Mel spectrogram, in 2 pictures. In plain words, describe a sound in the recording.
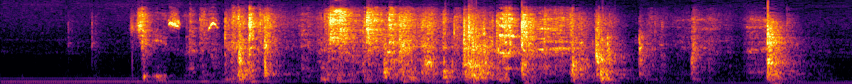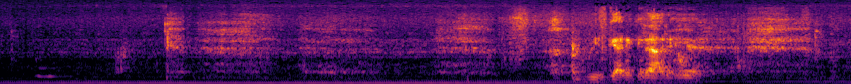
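A young woman cries out and sobs in distress close by.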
